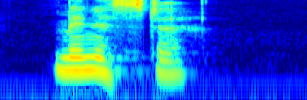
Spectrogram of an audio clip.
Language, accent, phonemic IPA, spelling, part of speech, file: English, UK, /ˈmɪn.ɪs.tə/, minister, noun / verb, En-uk-minister.ogg
- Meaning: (noun) A person who is trained to preach, to perform religious ceremonies, and to afford pastoral care at a Protestant church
